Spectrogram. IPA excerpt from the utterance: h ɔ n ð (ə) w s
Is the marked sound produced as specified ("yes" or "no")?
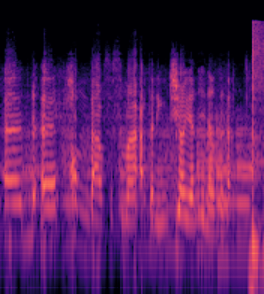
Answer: no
